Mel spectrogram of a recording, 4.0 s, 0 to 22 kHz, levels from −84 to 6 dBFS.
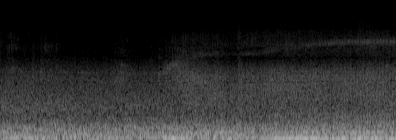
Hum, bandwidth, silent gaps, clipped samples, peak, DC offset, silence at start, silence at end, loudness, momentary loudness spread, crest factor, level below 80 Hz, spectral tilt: none; 10 kHz; none; under 0.1%; -20 dBFS; under 0.1%; 0 s; 0 s; -36 LUFS; 5 LU; 14 dB; -34 dBFS; -6.5 dB/octave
